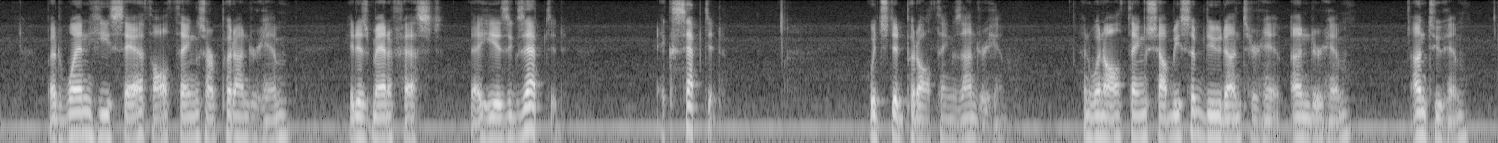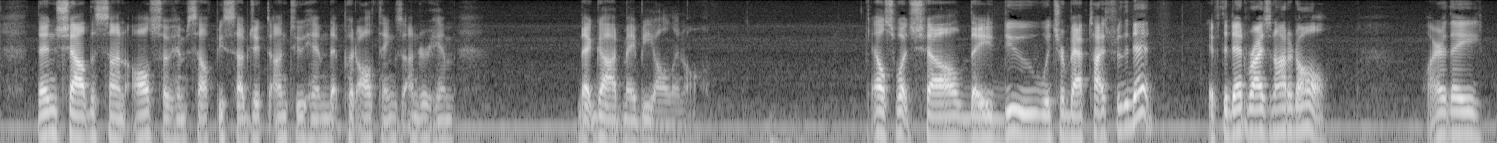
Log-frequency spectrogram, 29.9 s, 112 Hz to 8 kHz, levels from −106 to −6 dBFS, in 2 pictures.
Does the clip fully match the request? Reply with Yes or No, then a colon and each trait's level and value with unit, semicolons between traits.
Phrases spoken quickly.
No: average, 165 wpm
